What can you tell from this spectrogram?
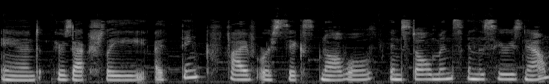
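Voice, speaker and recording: Ordinary pitch variation at a moderate pace, set against noticeable background noise. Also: woman. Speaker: aspiring actor. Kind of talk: personal life story told to camera.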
